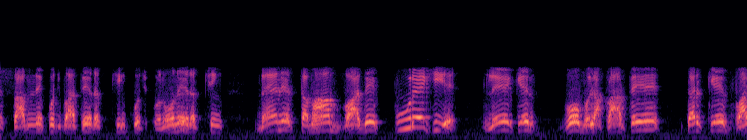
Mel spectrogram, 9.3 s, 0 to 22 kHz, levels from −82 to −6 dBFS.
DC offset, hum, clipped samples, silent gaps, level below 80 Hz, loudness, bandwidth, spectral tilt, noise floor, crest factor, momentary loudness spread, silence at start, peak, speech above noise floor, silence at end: under 0.1%; none; under 0.1%; none; -76 dBFS; -32 LUFS; 3.8 kHz; -6.5 dB/octave; -57 dBFS; 18 dB; 10 LU; 0 s; -14 dBFS; 24 dB; 0 s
